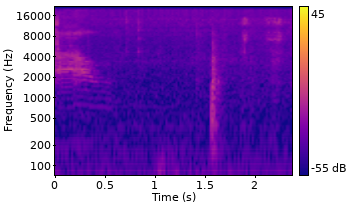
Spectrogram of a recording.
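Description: A cat in the World of Warcraft game gives a short, clear meow near the start, with a quieter second cry about halfway through, over faint ambient game sound.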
